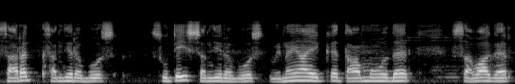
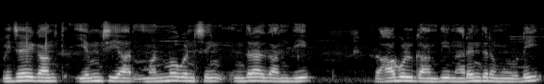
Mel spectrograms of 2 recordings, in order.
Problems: low volume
